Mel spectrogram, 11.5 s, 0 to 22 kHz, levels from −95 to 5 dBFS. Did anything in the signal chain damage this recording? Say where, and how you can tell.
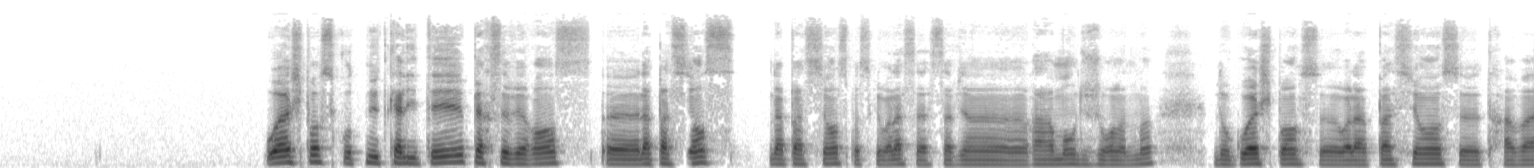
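No, nothing stood out on listening that would point to damage at any stage of the chain.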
